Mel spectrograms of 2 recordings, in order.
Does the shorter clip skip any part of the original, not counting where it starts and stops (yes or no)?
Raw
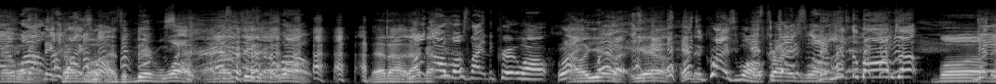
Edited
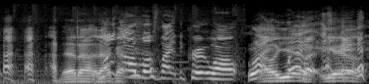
no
